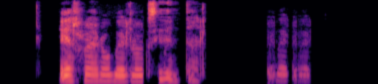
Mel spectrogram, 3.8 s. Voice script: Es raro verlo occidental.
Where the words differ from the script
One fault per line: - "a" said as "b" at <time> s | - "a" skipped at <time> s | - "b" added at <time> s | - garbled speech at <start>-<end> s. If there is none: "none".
none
